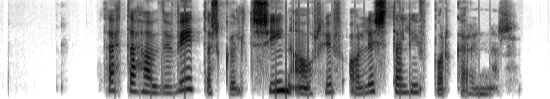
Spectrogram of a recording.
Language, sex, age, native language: Icelandic, female, 50-59, Icelandic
